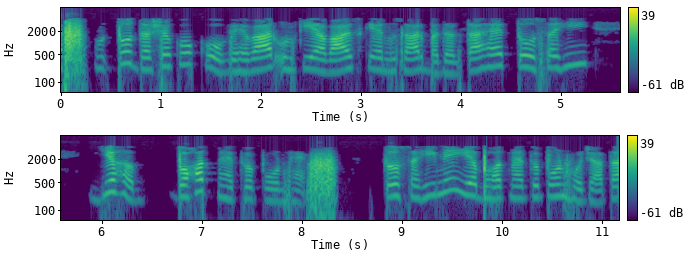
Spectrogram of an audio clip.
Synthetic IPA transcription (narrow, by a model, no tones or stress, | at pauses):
t̪oːd̪ɐɾʃəkõkoʋɛɦʋaːɾʊ̰nkeaːʋaːzkeɐnʊsaːɾbɐd̪əlt̪aɦɛt̪osɐɦi | jɐɦ | bɐɦʊt̪̚mɐɦɛt̪wəpuːɾɳɦɛː | t̪oːsɐɦimẽjɐɦbɐɦʊt̪mɐɦɛt̪wəpuːɾɳɦod͡ʒaːt̪a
